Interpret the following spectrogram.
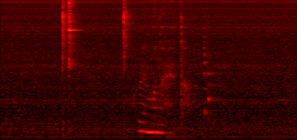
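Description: A woman's single short, low cough about two seconds in, with a few faint, sparse clicks around it in an otherwise quiet room.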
